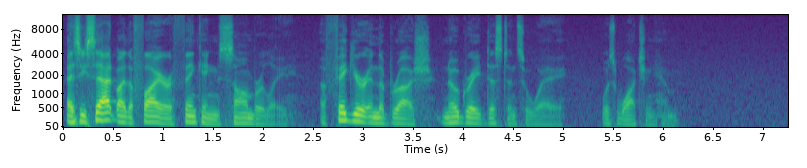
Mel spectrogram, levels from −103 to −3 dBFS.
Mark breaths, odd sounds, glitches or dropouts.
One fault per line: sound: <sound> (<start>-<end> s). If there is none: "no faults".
no faults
